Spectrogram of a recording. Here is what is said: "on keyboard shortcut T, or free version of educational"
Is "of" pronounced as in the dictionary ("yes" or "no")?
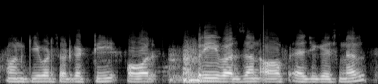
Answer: no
